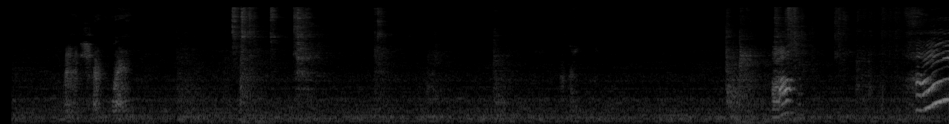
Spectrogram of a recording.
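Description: A cockatoo's claws and beak clink against metal cage bars as it climbs.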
